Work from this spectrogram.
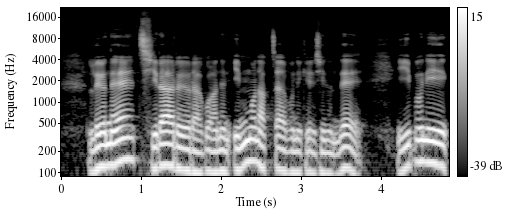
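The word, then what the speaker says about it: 르네 지라르: 않으실 아실 것 같은데 르네 지르라는 분이 있어요 르네지라르 발음 잘해 이름 잘못 말하면 욕한게 되거든 르네 지르라고 하는 인문학자 분이 계시는데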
